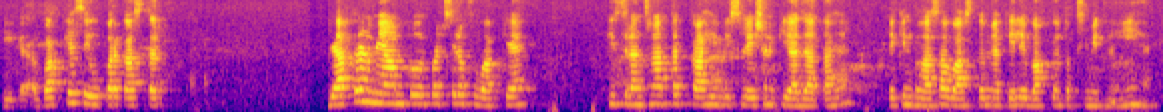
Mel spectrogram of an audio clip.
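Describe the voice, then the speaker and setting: A woman's voice: mid-range voice, steady tone, moderate pace, fairly bright tone, poor audio. Woman explaining a lesson, faint hiss. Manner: explanatory, reads out short example sentences. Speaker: counsellor teaching Hindi language. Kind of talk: online lecture.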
